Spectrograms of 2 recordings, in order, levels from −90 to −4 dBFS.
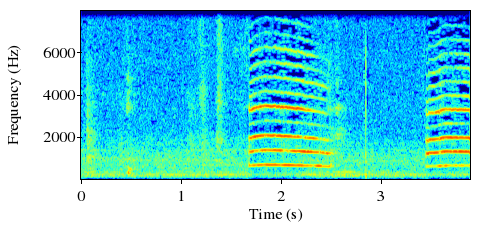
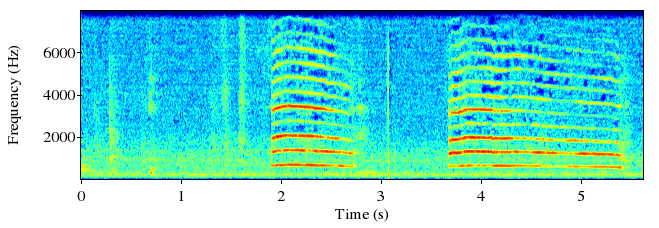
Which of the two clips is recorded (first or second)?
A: first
